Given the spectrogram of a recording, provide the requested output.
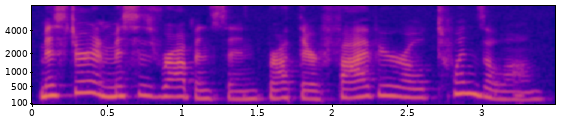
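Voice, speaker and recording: A woman reading a children's chapter book aloud as a teacher, with expressive storytelling. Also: on the high side, normal speed.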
